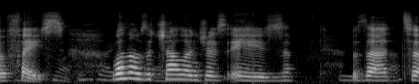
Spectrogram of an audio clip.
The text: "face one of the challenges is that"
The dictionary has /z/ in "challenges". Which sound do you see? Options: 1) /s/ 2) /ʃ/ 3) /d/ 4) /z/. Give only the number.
4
